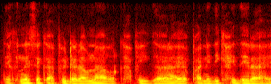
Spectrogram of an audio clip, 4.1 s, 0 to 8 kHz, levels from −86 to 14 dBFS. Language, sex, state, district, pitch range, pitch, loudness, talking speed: Hindi, male, Maharashtra, Mumbai Suburban, 105-110 Hz, 105 Hz, -16 LUFS, 190 wpm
